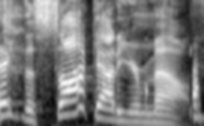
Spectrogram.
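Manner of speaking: loud, announcing pop-up assistant voice. Acting out Clippy popping up to offer help: Clippy voice. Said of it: "Clippy pops up".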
